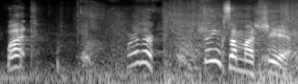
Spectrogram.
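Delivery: high, loud startled yelp; sudden loud high alarm. Real, not acted. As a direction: jump at the surprise, pitch way up. Sudden surprise in game.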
